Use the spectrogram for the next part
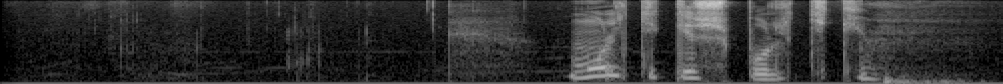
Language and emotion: Russian, neutral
